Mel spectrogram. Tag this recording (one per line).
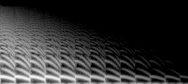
bright
rpg
sorcerer
wizard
